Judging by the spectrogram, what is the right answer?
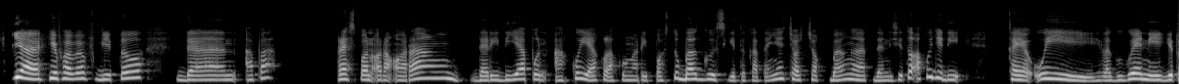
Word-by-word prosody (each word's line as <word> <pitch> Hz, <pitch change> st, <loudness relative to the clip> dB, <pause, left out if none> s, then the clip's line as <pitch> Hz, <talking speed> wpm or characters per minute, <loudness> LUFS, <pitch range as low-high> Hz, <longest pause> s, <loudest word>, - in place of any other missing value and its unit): Iya, 255 Hz, -8 st, +9 dB
hiphop 270 Hz, -2 st, +3 dB
hip 265 Hz, -, -20 dB
gitu, 250 Hz, +8 st, +1 dB, 0.3 s
dan, 210 Hz, +1 st, -1 dB
apa, 285 Hz, -, -4 dB, 0.6 s
respon 235 Hz, -2 st, +1 dB
orang-orang, 250 Hz, +6 st, 0 dB
dari 195 Hz, 0 st, -2 dB
dia 240 Hz, +5 st, 0 dB
pun 230 Hz, -3 st, -3 dB
aku 185 Hz, +8 st, -4 dB
ya, 225 Hz, -7 st, +2 dB
kalau -, -, -1 dB
aku 200 Hz, -, -6 dB
nge-repost 190 Hz, -1 st, -8 dB
tuh, 265 Hz, -, +2 dB
bagus, 230 Hz, -1 st, +2 dB
gitu. 185 Hz, -3 st, -7 dB
Katanya 185 Hz, +9 st, -4 dB
cocok 210 Hz, -4 st, -5 dB
banget. 205 Hz, +1 st, -1 dB
Dan 180 Hz, 0 st, -3 dB
di -, -, -8 dB
situ 295 Hz, +8 st, -1 dB
aku 350 Hz, -, 0 dB
jadi 215 Hz, -, 0 dB, 0.5 s
kayak, 210 Hz, -4 st, +2 dB
"Wih 210 Hz, -10 st, +3 dB
lagu 185 Hz, +1 st, -3 dB
gue 255 Hz, +5 st, +5 dB
nih" 210 Hz, -4 st, +4 dB
Gitu. -, -, +2 dB
215 Hz, 170 wpm, -23 LUFS, 195-250 Hz, 0.6 s, Iya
